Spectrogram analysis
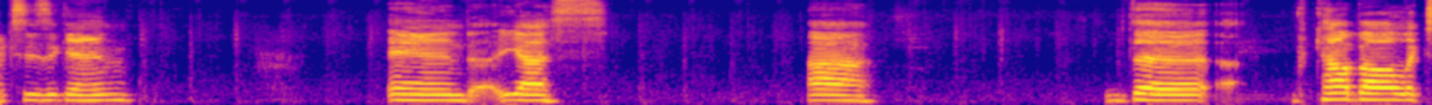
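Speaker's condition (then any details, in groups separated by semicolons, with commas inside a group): Cerebral palsy; wheelchair user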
